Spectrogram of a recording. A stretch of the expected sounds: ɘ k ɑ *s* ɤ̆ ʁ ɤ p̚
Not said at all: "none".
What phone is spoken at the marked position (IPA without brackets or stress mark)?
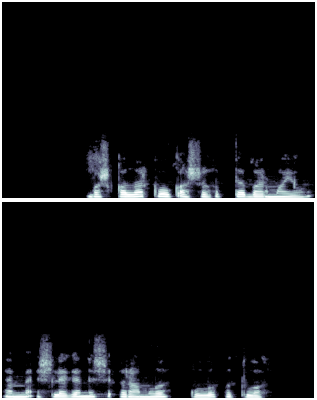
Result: ʃ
